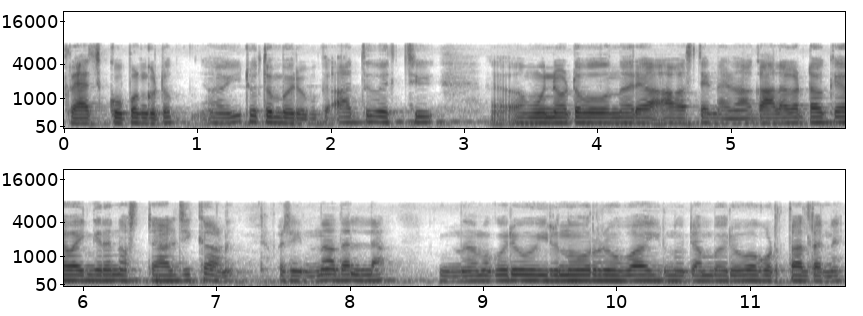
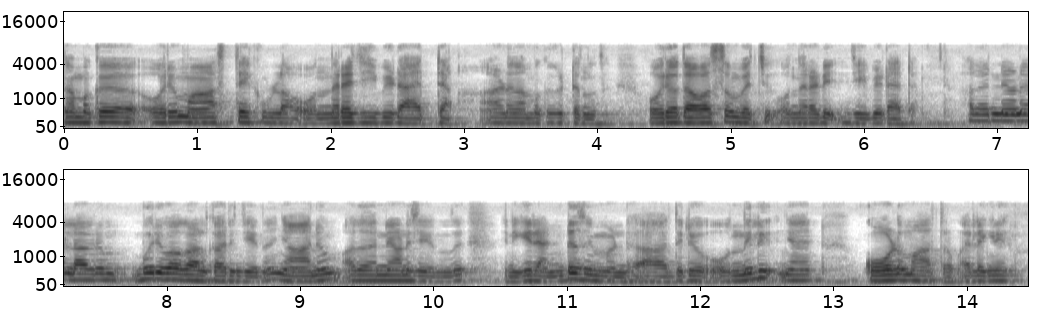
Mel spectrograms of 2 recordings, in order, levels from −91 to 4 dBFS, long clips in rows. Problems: none marked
